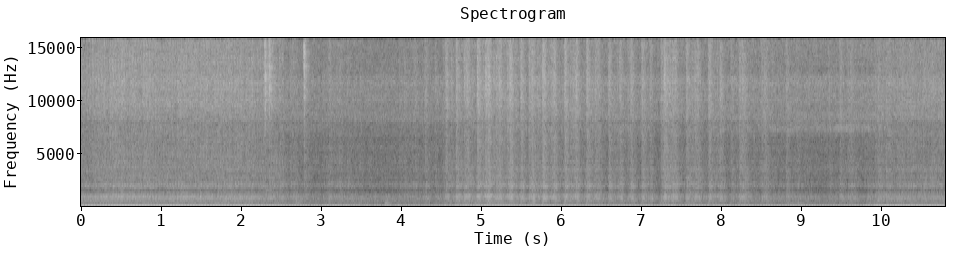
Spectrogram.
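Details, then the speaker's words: GM Equinox with a seven-year-old muffler at idle: a loud low rumble with raspy, uneven puffing. The exhaust is leaking because the resonator muffler split its seam; it was later replaced with a two-chamber muffler. "so apparently this is what a seven-year-old gm muffler sounds like let's see if we can do better"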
